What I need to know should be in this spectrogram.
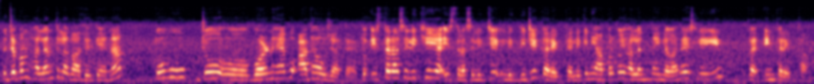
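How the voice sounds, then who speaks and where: Patient high-voiced woman teaching children. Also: dull audio, noisy background. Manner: patient, explains step by step with many "ठीक है" checks; slows down to dictate example sentences. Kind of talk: Hindi worksheet lesson for children.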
